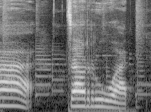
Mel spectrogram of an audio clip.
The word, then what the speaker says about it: จรวด: คะ จรวด อ่าน ว่า จรวด คำ ว่า จะ เรา จะ อ่าน ออก เพียง แค่ ครึ่ง เสียง เท่า นั้น นะ คะ ขนุน อ่าน ว่า ขนุน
